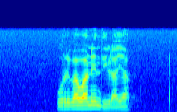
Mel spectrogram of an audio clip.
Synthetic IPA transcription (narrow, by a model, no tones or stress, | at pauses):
uɾiβawanɛnd̪iɺaja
